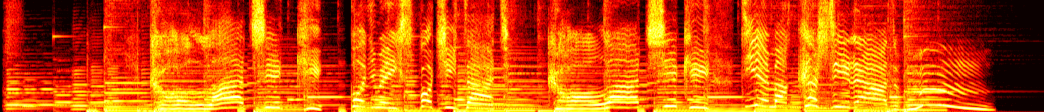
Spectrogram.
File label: slovak animation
